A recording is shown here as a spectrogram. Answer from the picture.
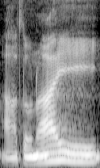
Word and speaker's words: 여호와: 하나님 이란 이름이 이제 여호와 잖아요 글자는 영호와 라고 쓰는데 절대로 발음을 하잖아요 2호 라고 말하면 큰 아는 거에요 친숙 모독 이야 뭐 어떻게 바람에 돼 글자는 여호와 라고 써놓고 발음은 아도나이 이릅니다 노라의 뜻은 주님이 든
